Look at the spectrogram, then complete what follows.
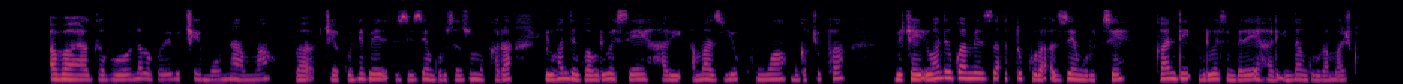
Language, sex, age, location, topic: Kinyarwanda, female, 25-35, Huye, government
